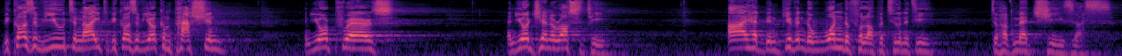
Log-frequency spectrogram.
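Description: A young man from Guyana giving a religious testimony to an audience, in a measured, emphatic delivery with pauses. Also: high-pitched, a bit bright, breathy edge. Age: young adult. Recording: long hall reverb.

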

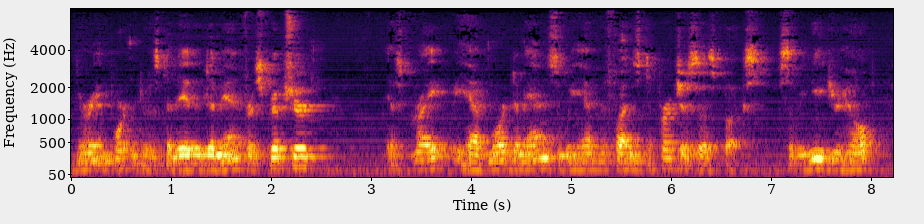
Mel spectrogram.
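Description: Older man, earnest church speaker, slightly hoarse, low and gravelly, roomy echo. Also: moderate pace, slight background noise. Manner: earnest, folksy storytelling. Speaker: visiting ministry speaker. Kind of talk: church appeal talk. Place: church sanctuary.

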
